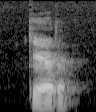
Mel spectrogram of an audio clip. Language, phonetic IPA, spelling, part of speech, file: Polish, [cɛr], kier, noun / adjective, LL-Q809 (pol)-kier.wav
